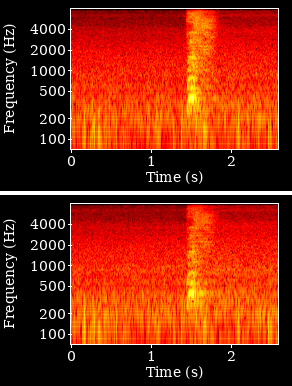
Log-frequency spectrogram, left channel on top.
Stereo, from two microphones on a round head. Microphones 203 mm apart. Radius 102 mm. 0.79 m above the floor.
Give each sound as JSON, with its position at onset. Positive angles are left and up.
{"t": 1.4, "sound": "a sneeze", "side_deg": 30, "distance_m": 0.7}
